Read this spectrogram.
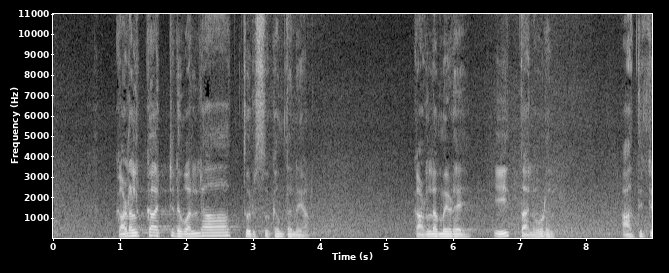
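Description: A man speaks dramatically through a loudspeaker in a large hall.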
